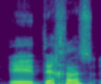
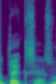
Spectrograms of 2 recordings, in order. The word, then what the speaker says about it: Texas: Texas, no Texas, ¿no? Esto es como México, se escribe con X, pero se pronuncia con J por aquella, bueno, de mantener aquella escritura.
